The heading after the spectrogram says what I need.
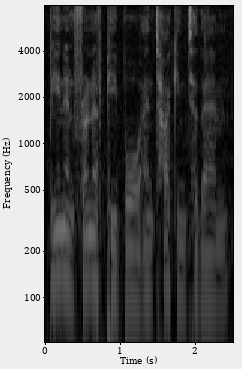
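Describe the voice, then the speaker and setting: A man's voice: on the low side, fairly even intonation, normal speed, darkish tone, a little hiss or hum. A man in his thirties explaining parenting ideas in an earnest conversational way, often tagging points with "right?". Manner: earnest, uses "right?" as a tag. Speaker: guest expert on parenting.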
